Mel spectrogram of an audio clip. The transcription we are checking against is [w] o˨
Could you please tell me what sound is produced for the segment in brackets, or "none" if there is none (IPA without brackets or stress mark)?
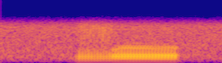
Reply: v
